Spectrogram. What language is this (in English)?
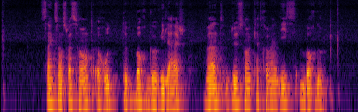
French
